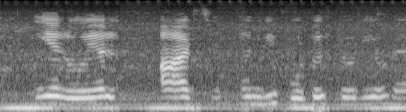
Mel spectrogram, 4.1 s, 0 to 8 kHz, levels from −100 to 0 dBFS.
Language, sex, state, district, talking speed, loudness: Hindi, female, Uttar Pradesh, Budaun, 90 wpm, -18 LUFS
